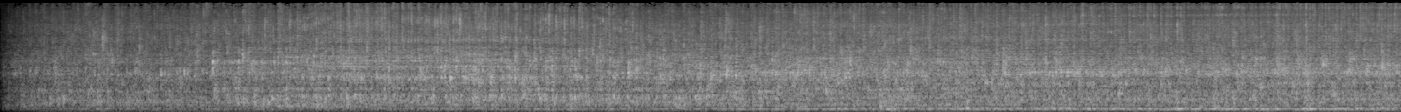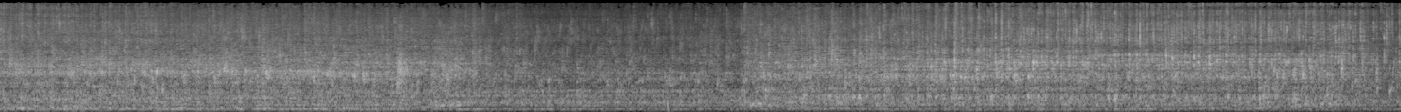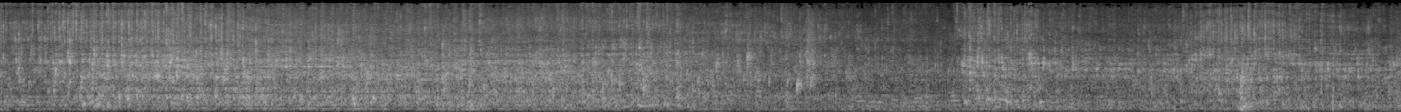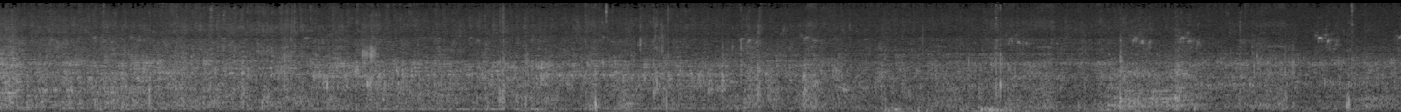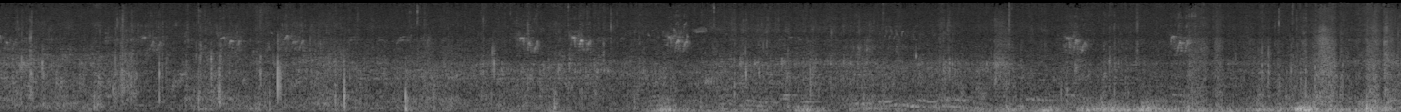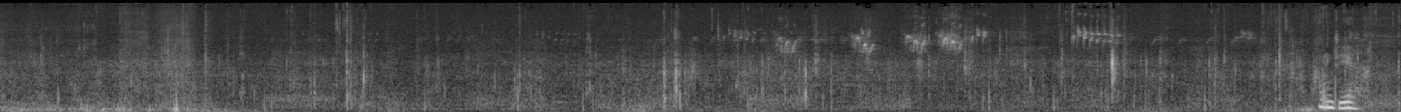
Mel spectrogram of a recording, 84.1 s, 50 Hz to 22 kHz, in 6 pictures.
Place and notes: {
  "title": "Povoa Das Leiras, Portugal, walk - PovoaDasLeirasWalk2",
  "date": "2012-07-19 11:00:00",
  "description": "walk through the village with binaural microphones, from time to time manipulating objects. recorded together with Ginte Zulyte. Elke wearing in ear microphones, Ginte listening through headphones.",
  "latitude": "40.85",
  "longitude": "-8.16",
  "altitude": "748",
  "timezone": "Europe/Lisbon"
}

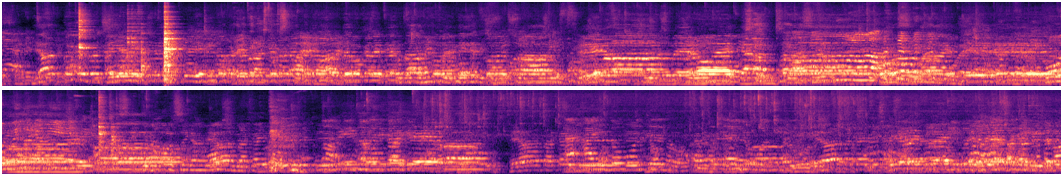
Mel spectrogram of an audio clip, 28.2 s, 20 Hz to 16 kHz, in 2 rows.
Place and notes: {
  "title": "Via Maestra, Rorà TO, Italia - Stone Oven House August 29/30 2020 artistic event 2 of 3",
  "date": "2020-08-29 23:40:00",
  "description": "Music and contemporary arts at Stone Oven House, Rorà, Italy, Set 2 of 3:\nOne little show. Two big artists: Alessandro Sciaraffa and Daniele Galliano. 29 August.\nSet 2 of 3: Saturday, August 30th, h.11:40 p.m.",
  "latitude": "44.79",
  "longitude": "7.20",
  "altitude": "893",
  "timezone": "Europe/Rome"
}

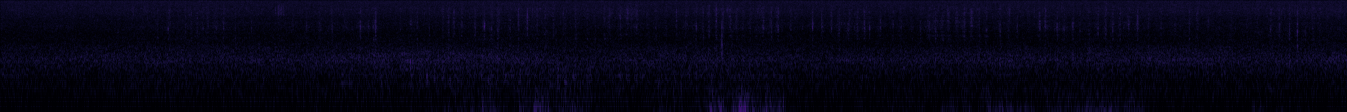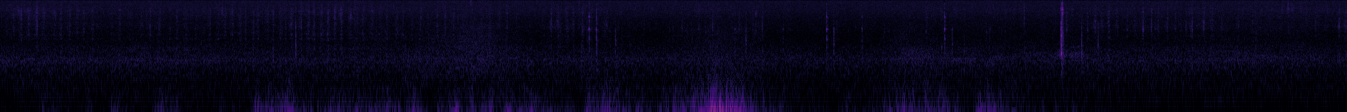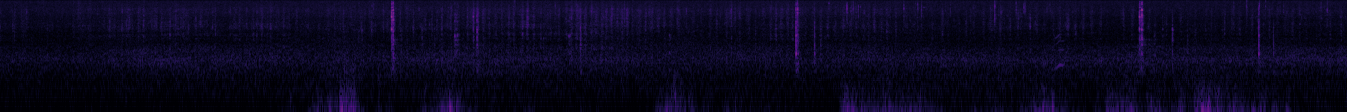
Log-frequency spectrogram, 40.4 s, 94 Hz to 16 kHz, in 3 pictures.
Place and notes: {
  "title": "Old Sarum hillfort, Salisbury, UK - 013 Bin liner and gate in the wind",
  "date": "2017-01-13 13:03:00",
  "latitude": "51.09",
  "longitude": "-1.80",
  "altitude": "95",
  "timezone": "GMT+1"
}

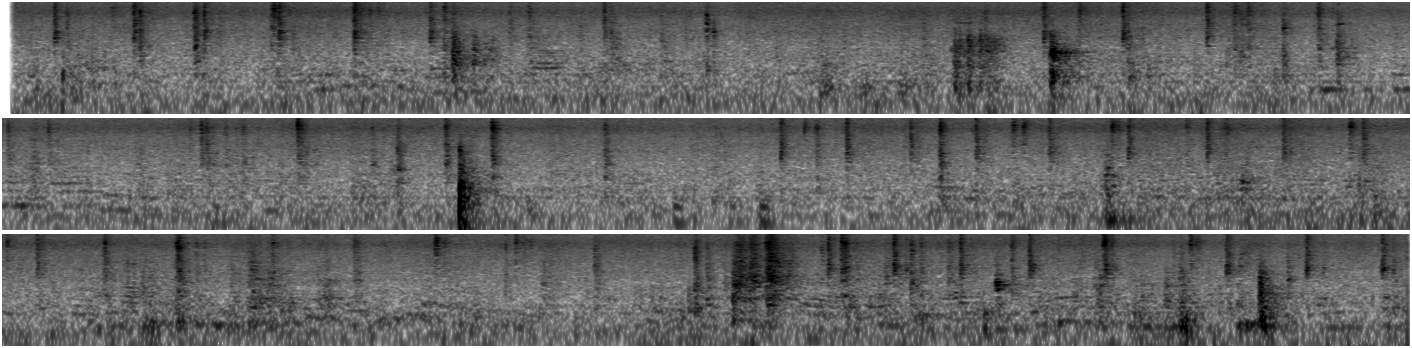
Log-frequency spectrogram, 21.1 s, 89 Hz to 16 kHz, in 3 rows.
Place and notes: {
  "title": "Nürnberg, Rathausplatz, Grill @ Bratwurströslein",
  "description": "Sound of 37 \"Nürnberger Rostbratwürtschen\" grilled at the huge grill at Bratwurströslein.",
  "latitude": "49.45",
  "longitude": "11.08",
  "altitude": "308",
  "timezone": "GMT+1"
}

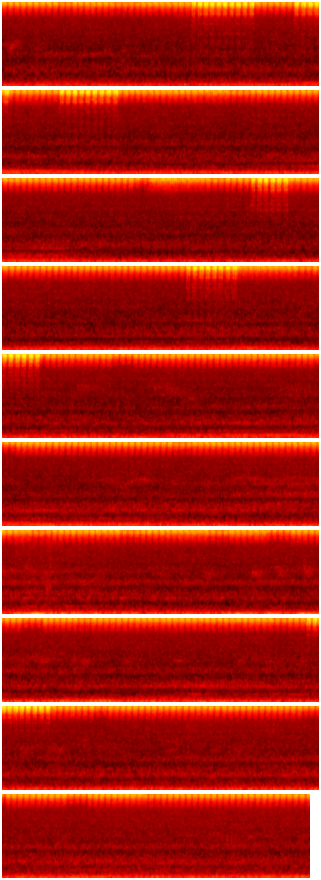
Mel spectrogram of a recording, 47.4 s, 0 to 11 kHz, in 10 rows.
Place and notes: {
  "title": "brandenburg/havel, kirchmöser, nordring: garden - the city, the country & me: crickets",
  "date": "2014-08-04 00:53:00",
  "description": "crickets, upcoming wind, frogs in the distance\nthe city, the country & me: august 4, 2014",
  "latitude": "52.39",
  "longitude": "12.44",
  "altitude": "29",
  "timezone": "Europe/Berlin"
}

